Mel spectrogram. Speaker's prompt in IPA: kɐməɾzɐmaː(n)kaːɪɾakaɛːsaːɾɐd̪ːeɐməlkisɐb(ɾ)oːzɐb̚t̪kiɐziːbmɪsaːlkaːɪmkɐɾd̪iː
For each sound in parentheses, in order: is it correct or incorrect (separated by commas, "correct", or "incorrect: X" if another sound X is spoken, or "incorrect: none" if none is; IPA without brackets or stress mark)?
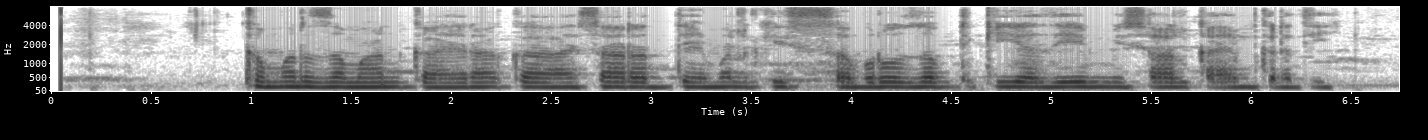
correct, correct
